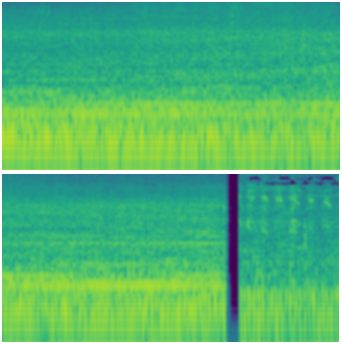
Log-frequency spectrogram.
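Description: Engine of a self-propelled orchard sweeper running steadily under load while its rotating brush sweeps the orchard floor. It breaks off abruptly about a second and a half before the end.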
